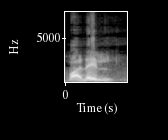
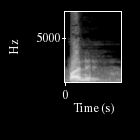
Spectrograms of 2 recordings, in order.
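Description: First: The stress is on the second syllable. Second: The stress is on the first syllable. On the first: The speaker calls it right. "Pero lo correcto es panel" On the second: The speaker calls it wrong. "En Colombia nos hemos acostumbrado a pronunciar la palabra con acento grave"

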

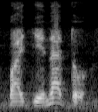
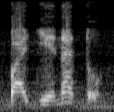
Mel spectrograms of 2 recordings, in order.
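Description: No difference in how they are said.

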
